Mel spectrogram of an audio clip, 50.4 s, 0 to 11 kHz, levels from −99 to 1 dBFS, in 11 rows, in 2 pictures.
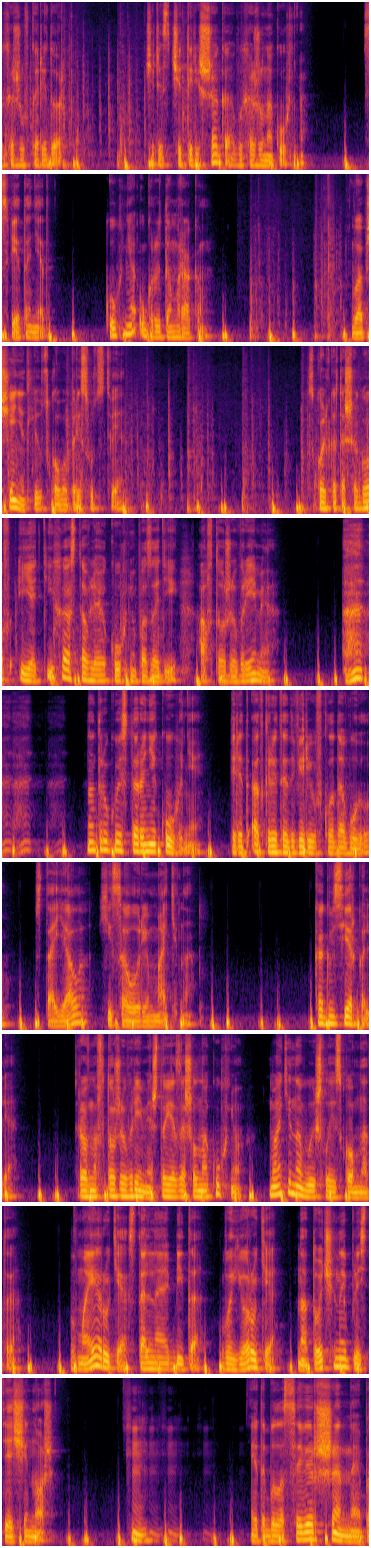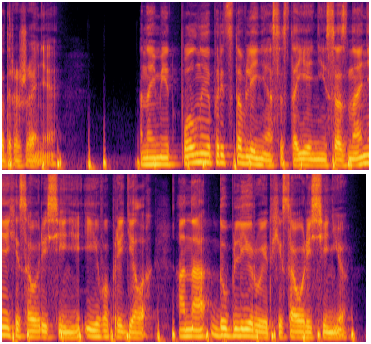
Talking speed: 110 wpm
